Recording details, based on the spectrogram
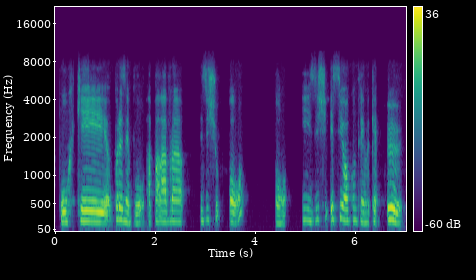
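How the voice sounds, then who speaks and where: A woman's voice: on the low side, steady tone, unhurried, mellow, no room sound, muffled recording. A woman teaching an online lesson, explaining patiently and checking in with short questions. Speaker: law teacher giving a German course.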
